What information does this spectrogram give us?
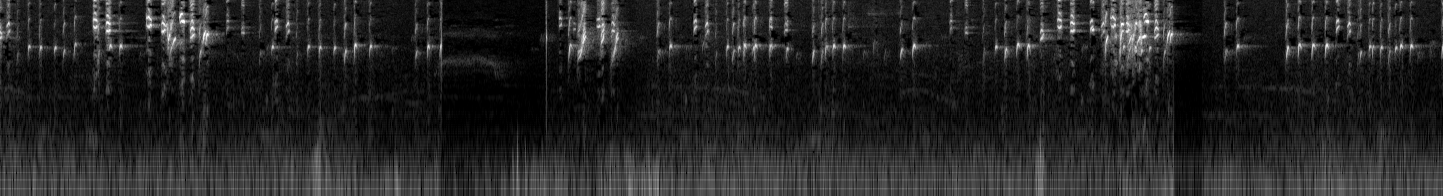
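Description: A goldfinch sings rapid, twittering phrases of high tinkling notes and buzzy trills, in bursts every few seconds with brief pauses between.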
